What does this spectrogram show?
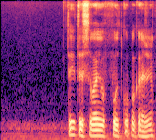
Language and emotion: Russian, neutral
